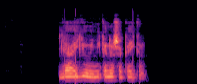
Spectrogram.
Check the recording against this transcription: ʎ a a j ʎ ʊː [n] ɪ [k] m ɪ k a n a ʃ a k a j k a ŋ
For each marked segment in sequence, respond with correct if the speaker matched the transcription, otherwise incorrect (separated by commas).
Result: incorrect, incorrect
